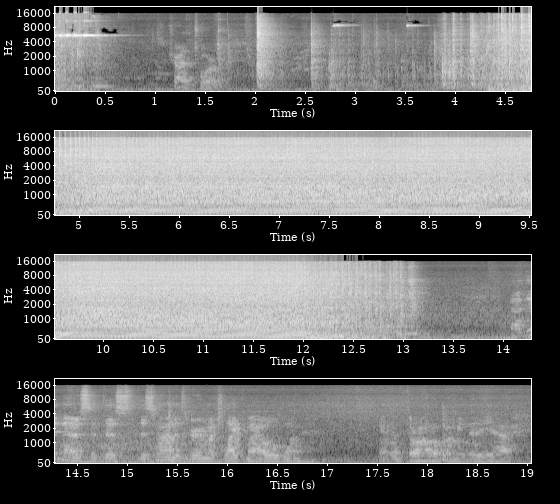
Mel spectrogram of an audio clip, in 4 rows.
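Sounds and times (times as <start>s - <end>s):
lawn mower engine running: 3.8s - 13.2s.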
